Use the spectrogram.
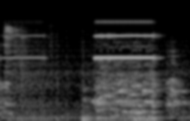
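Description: A multimeter's continuity beep sounds as the probes touch the input MOSFET connection on a DC input section: one steady high electronic tone lasting under a second, preceded by a shorter faint beep and light handling noise.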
